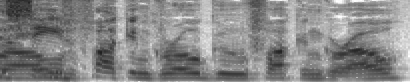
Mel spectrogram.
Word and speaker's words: Grogu: Yeah, Grogu.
